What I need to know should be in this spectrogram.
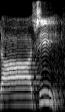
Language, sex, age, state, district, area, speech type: Sindhi, female, 60+, Maharashtra, Mumbai Suburban, urban, read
